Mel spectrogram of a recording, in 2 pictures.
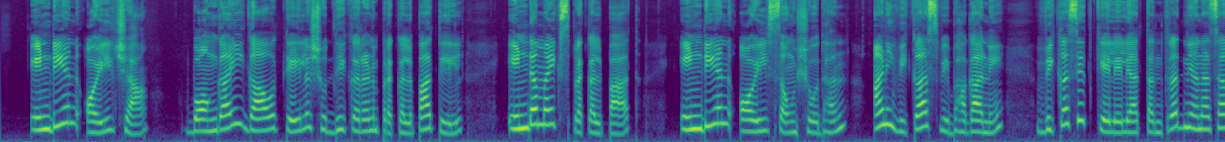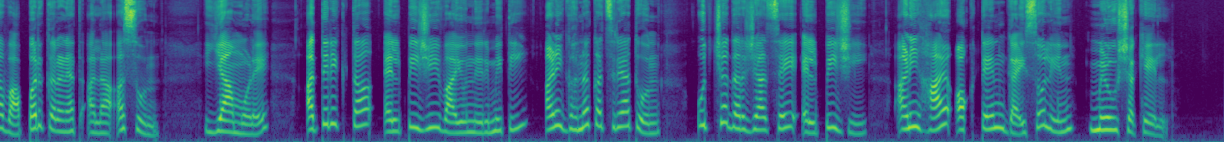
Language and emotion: Marathi, neutral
